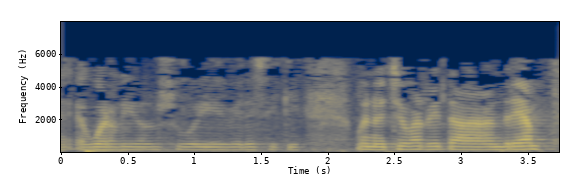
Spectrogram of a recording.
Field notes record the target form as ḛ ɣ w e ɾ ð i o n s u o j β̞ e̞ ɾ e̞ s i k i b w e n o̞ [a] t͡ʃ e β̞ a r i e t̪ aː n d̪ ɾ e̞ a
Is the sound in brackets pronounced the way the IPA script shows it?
no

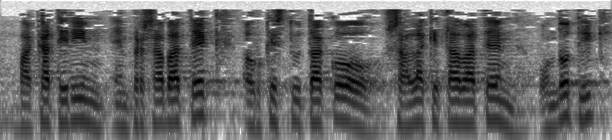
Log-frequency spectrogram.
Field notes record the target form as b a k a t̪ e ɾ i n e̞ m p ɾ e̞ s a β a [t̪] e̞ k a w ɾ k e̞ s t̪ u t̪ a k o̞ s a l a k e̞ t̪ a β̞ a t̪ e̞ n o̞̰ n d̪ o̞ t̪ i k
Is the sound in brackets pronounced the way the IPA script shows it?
yes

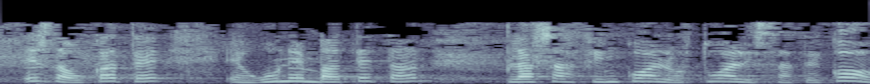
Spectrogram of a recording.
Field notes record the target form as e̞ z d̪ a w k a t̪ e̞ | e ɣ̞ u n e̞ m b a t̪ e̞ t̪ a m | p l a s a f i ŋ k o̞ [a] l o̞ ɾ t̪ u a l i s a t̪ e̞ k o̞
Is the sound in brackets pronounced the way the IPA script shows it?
yes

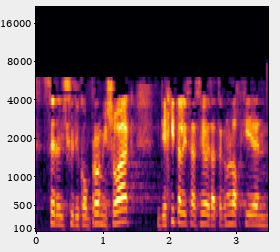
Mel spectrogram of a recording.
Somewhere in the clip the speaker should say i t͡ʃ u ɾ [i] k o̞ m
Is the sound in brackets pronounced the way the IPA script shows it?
yes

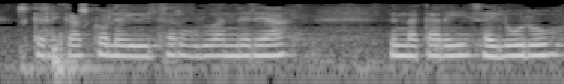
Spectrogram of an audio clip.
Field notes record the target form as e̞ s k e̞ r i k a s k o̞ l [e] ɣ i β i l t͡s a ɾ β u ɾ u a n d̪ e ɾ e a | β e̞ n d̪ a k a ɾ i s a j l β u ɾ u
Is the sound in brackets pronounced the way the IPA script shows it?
yes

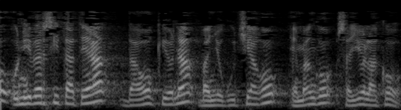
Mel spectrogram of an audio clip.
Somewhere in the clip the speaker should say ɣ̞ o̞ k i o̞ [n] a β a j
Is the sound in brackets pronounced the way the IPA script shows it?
yes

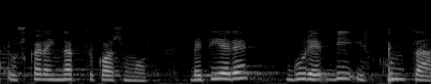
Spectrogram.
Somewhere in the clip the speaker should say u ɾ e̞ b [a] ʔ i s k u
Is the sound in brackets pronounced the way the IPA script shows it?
no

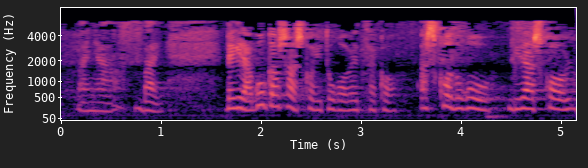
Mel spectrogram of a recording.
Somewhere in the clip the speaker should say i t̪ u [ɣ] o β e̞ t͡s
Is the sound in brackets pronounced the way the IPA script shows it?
yes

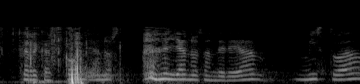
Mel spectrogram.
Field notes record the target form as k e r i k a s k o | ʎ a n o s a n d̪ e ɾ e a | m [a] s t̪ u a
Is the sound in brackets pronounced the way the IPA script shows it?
no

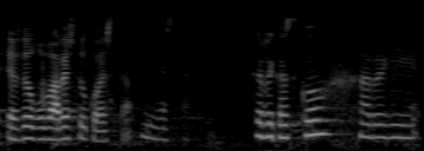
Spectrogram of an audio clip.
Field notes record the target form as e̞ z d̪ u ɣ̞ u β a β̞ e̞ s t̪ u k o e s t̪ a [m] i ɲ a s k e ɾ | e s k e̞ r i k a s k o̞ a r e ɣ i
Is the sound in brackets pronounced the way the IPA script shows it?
yes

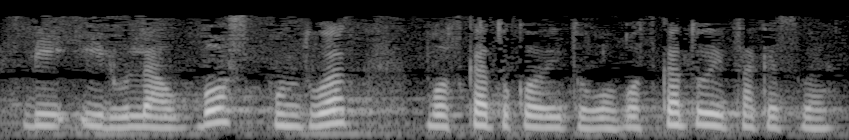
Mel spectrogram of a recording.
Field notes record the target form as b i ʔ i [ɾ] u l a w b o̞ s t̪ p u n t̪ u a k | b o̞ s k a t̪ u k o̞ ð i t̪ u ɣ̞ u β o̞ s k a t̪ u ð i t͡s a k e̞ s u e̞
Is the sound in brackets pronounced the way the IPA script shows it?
yes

